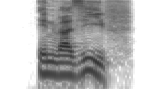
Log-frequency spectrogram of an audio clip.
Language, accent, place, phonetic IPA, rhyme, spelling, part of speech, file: German, Germany, Berlin, [ɪnvaˈziːf], -iːf, invasiv, adjective, De-invasiv.ogg
- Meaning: invasive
